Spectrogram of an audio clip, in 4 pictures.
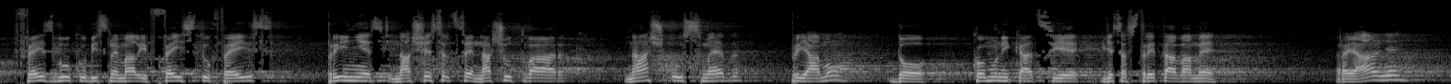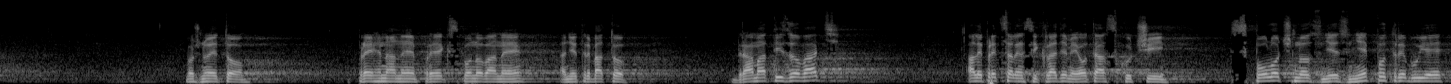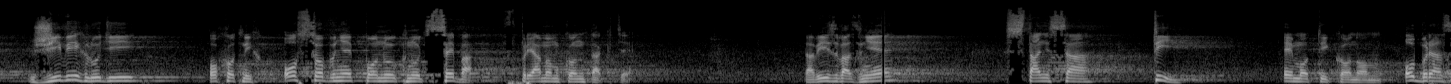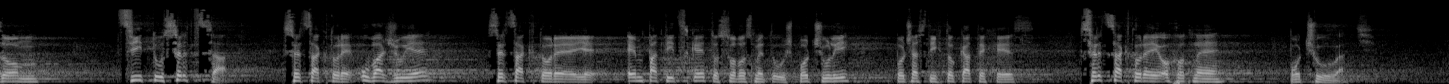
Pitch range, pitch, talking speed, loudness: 135-170 Hz, 150 Hz, 85 wpm, -28 LUFS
